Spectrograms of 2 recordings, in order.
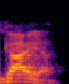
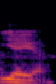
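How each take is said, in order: First: The word begins with a hard G sound. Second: The word begins with a Y sound. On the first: "it's Gaia" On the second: "not not Yea"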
